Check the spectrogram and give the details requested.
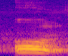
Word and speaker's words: ohm: इसका प्रोनाउंसिएशन क्या होता है आपका, OHM, ओम कहते हैं।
